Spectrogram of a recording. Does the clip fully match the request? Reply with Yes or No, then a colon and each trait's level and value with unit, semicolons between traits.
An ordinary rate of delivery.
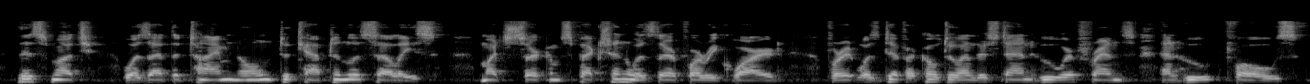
No: slow, 125 wpm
